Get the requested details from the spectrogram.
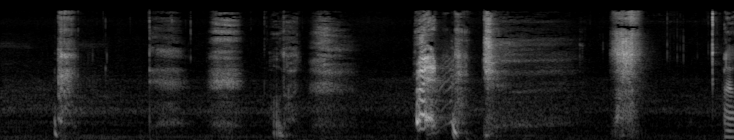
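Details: A run of sharp, explosive sneezes with gasping in-breaths between them, from a person who says they can't stop sneezing after a week in hospital for stomach issues; sneezing.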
